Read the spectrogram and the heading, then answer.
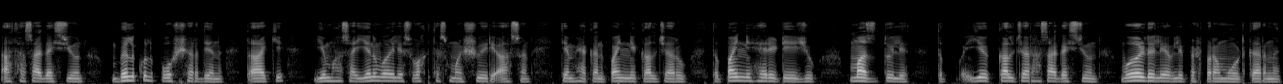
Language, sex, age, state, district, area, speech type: Kashmiri, male, 60+, Jammu and Kashmir, Ganderbal, rural, spontaneous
